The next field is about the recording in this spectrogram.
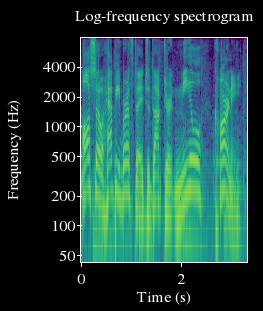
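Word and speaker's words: Neel: I would think you would know how to say Neil. Well, it's Neil, just an odd spelling. N-E-E-L is Sure.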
